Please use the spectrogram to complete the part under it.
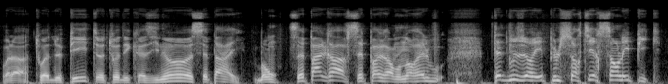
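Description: Chatty, bright-voiced man. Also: fairly high pitch, animated, brisk, no echo. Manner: chatty, rambling, sarcastic asides. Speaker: game builder showing a build. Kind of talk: casual gameplay commentary.

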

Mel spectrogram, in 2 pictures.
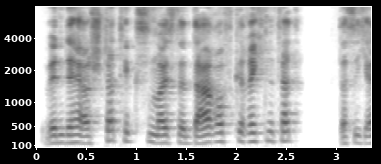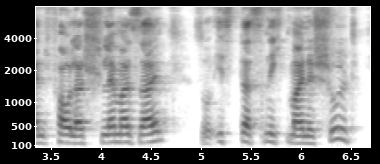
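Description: A man's voice: on the high side, moderate pace, close to an everyday voice. Man reading as a clever, composed tomcat. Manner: polite, reasoning. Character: clever, calm young tomcat.

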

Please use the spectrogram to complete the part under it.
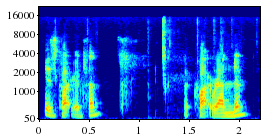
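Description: A man's voice: medium pitch, lively intonation, normal speed, gravelly, mellow, breathy edge, lo-fi sound. A man with a British accent talking casually as a panelist on a podcast. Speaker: writer, broadcaster, podcast panelist.

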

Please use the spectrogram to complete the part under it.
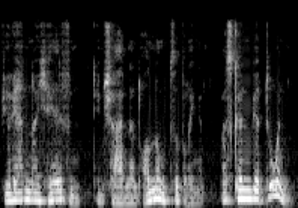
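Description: A man reading aloud, voicing a young male wolf cub who talks earnestly, in a husky voice. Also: mid-range voice, animated, fairly quick, dark tone, dull audio, pitched above the performer's own voice. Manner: earnest, apologetic.

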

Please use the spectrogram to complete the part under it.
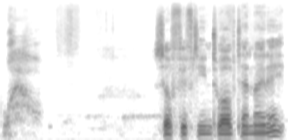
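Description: A man giving relaxed, chatty commentary on a pool match, reading out viewer comments as he goes. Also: deep voice, slow pace, no room sound. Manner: easygoing, chatty, reads viewer chat aloud. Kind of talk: relaxed live play-by-play commentary.

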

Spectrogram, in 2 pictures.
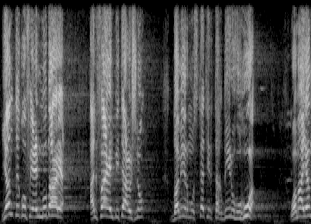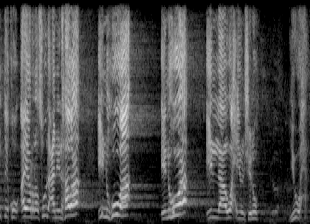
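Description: A man with a Sudanese Arabic accent, a preacher arguing emphatically in a heated public debate, often shouting and repeating phrases. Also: extremely high pitch, fairly quick, pauses often, big-room sound. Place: university hall.

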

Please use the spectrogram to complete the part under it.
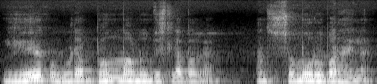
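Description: Brief: a man playing a frightened young villager, hesitant and rustic, mellow low tone. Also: unhurried, natural voice. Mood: timid.

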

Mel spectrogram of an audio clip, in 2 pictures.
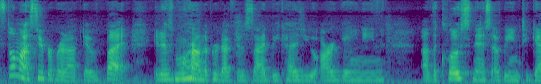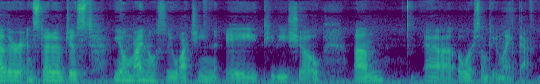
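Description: A woman's voice: lowish voice, moderate pace, fairly bright tone. A woman in her thirties chatting casually to the camera from her home kitchen, rambling with many fillers. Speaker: vlogger.

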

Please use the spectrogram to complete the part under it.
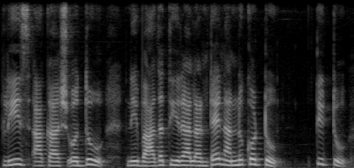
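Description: A woman voicing a desperate young bride who pleads loudly and tearfully. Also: mid-range voice, steady tone, normal speed, lightly acted. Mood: pleading.

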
